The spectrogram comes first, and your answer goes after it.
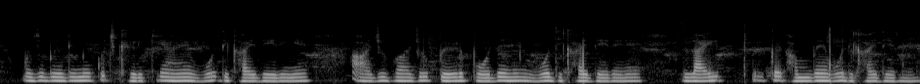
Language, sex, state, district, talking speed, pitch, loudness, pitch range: Hindi, female, Jharkhand, Jamtara, 200 wpm, 165 Hz, -29 LUFS, 160-175 Hz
